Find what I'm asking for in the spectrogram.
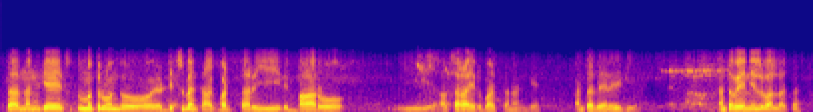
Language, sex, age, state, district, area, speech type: Kannada, male, 18-30, Karnataka, Kolar, rural, conversation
